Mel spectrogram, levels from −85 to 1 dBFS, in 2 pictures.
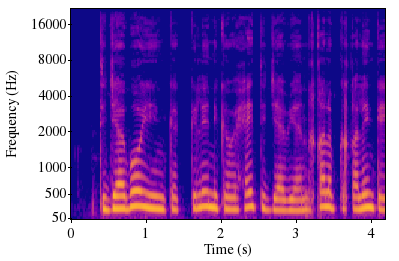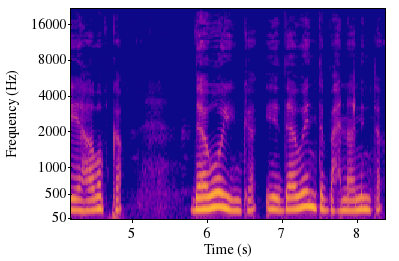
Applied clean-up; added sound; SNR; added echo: none; none; none; none.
